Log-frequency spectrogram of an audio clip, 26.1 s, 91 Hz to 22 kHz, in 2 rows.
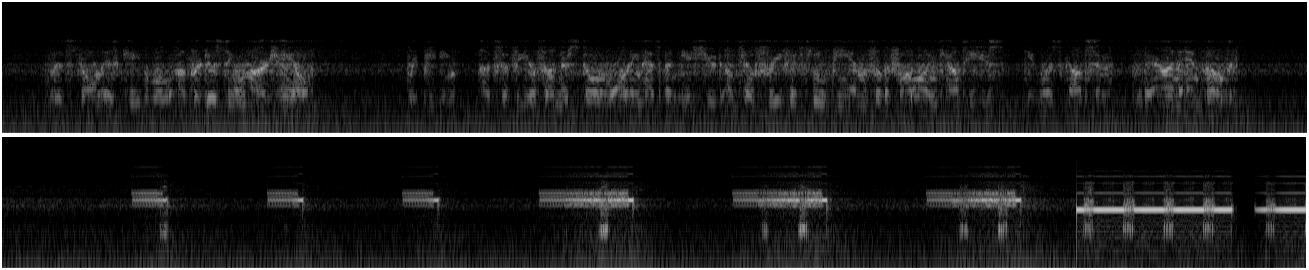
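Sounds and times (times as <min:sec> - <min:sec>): loud steady alarm tone: 0:14.3 - 0:14.8, 0:15.7 - 0:16.1, 0:17.0 - 0:17.5, 0:18.4 - 0:19.4, 0:20.4 - 0:21.4, 0:22.3 - 0:26.0.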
